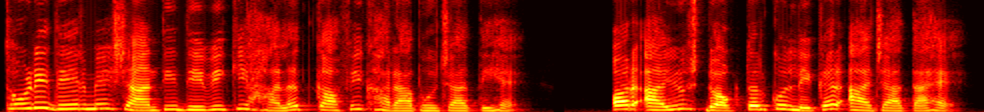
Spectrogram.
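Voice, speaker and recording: A woman's voice: on the high side, animated, normal speed. A woman storyteller giving scripted narration of a moral story.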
